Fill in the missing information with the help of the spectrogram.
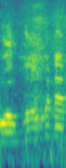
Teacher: the key is we are going to have four beats or four syllables it's going to be super short long short short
